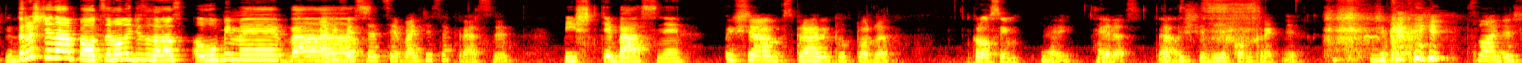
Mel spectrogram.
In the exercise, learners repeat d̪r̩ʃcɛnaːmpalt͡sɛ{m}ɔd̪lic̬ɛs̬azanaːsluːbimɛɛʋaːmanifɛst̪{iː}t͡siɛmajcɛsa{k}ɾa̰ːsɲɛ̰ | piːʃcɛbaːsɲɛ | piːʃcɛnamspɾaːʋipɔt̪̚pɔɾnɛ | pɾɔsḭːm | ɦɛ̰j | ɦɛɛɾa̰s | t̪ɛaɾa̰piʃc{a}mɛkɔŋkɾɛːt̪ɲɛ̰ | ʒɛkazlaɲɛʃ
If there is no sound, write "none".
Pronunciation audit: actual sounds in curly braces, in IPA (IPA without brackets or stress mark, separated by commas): m, aː, k, ɛ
